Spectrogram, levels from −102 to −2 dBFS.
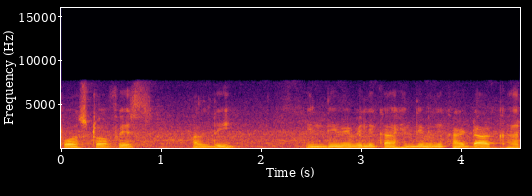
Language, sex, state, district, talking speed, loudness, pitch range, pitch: Hindi, male, Chhattisgarh, Rajnandgaon, 195 wpm, -19 LUFS, 115-125 Hz, 120 Hz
